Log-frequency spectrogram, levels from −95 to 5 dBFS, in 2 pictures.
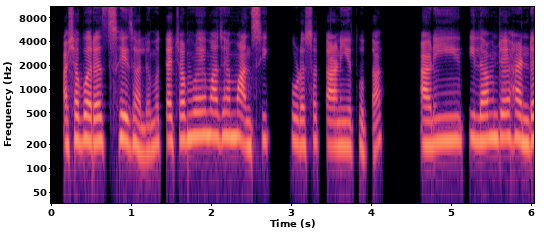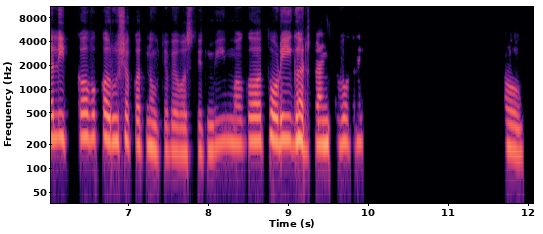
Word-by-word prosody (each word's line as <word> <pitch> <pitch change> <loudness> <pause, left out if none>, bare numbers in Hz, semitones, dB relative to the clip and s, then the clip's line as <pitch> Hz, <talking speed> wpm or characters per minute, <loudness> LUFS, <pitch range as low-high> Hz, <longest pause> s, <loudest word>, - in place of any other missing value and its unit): अशा 205 +3 +2
बरंच 220 -2 +3
हे 235 -2 +5
झालं. 175 -6 -1
मग 190 +3 -3
त्याच्यामुळे 235 +4 +2
माझ्या 255 -1 +2
मानसिक 230 -2 +1 0.3
थोडासा 210 0 -3
ताण 190 -1 +3
येत 190 -1 -1
होता 170 -1 -5 0.6
आणि 220 +3 +1
तिला 230 -1 +2
म्हणजे 240 0 +2
हँडल 230 0 +3
इतकं 245 +1 -1
करू 220 -2 +2
शकत 200 -4 -4
नव्हते 175 -3 -4
व्यवस्थित 165 -1 -6
मी. 190 +4 -5
मग 205 0 -6
अ, - - +3
थोडी 230 -1 +4
घरच्यांची 205 -1 +1
वगैरे 210 0 -6 1.8
हो. 170 -3 -2
215 Hz, 140 wpm, -23 LUFS, 195-230 Hz, 1.8 s, हे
